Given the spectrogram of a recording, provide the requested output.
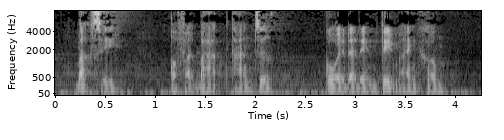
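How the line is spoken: Persistent question. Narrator (Vietnamese): Lục Bán Thành không để ý đến sự từ chối của bác sĩ mà lại hỏi tiếp

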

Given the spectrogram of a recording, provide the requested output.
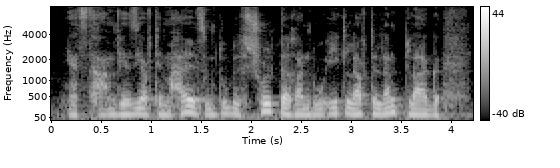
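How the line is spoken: Indignant hiss. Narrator (German): zischte Regenwurm Tausendfüßler empört zu

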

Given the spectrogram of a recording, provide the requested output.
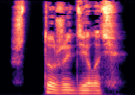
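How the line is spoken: Embarrassed mumble. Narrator (Russian): С красными ушами пробормотала она

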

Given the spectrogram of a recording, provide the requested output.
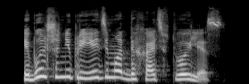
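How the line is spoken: Cheerful. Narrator (Russian): Бодро закончила я

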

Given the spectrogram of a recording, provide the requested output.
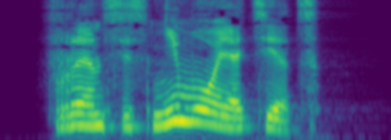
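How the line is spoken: Barking sharply. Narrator (Russian): рявкнула Лили

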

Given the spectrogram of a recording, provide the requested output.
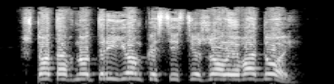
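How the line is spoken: Shouted. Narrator (Russian): крикнул Пол

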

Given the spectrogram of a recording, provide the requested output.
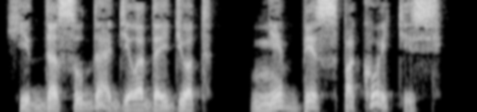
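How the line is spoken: Threatening hiss. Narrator (Russian): Угрожающе прошипел толстяк

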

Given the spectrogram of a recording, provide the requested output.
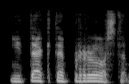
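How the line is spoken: Muttering. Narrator (Russian): бормотал он

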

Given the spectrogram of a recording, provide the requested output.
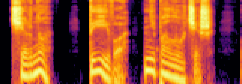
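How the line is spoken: Weary curt remark. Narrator (Russian): устало бросила Танталь

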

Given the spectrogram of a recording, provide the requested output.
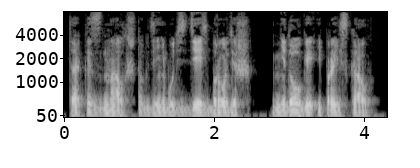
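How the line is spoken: Muttered through teeth. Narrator (Russian): пробормотал сквозь зубы Рогожин

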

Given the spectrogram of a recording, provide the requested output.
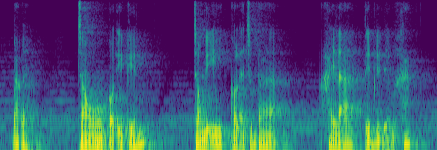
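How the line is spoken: Soft, hesitant speech. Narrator (Vietnamese): khẽ nói

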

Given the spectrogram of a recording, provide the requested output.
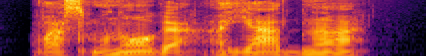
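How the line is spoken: Growling. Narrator (Russian): Уксус рычала

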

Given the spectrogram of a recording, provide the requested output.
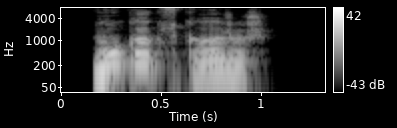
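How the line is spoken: Grumble. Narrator (Russian): буркнул

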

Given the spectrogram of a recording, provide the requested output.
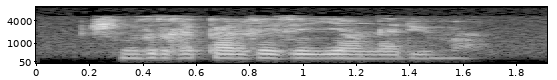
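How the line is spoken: Murmuring. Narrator (French): murmura-t-elle

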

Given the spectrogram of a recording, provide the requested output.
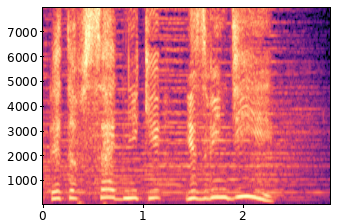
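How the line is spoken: Excited girl shouting. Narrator (Russian): взволнованно закричала девушка

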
